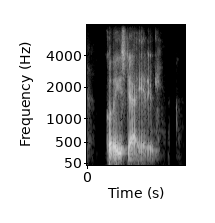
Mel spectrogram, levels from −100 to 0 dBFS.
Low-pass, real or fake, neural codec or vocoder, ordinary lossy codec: 7.2 kHz; real; none; Opus, 16 kbps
